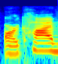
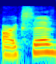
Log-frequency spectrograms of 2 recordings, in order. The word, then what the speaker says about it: arXiv: Also, it's technically pronounced archive, not arsive, because the ax is a Greek letter kai.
